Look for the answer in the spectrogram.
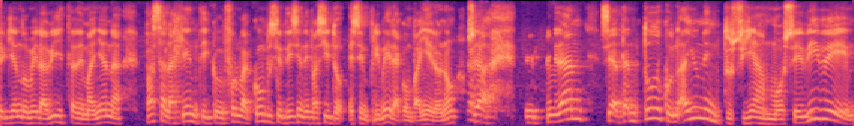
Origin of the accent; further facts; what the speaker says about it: Uruguay; Soy uruguayo y tengo los documentos al día. Si voy a cualquier lugar de Uruguay puedo votar porque ahí está registrada mi credencial.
